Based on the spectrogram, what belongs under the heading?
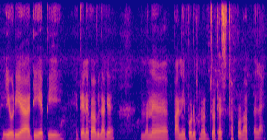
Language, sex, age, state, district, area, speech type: Assamese, male, 18-30, Assam, Dibrugarh, urban, spontaneous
